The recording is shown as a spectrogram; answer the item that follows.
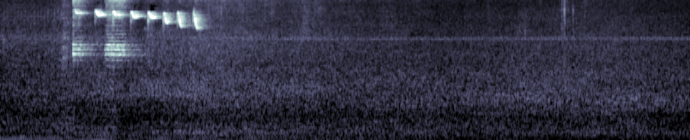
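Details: A fire-breasted flowerpecker in the wild sings a short series of high, thin notes, partly masked by steady traffic-like rumble.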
